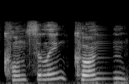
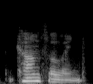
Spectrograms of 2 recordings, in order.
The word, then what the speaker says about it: counseling: better this word here instead of counseling it's counseling okay very nice and the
